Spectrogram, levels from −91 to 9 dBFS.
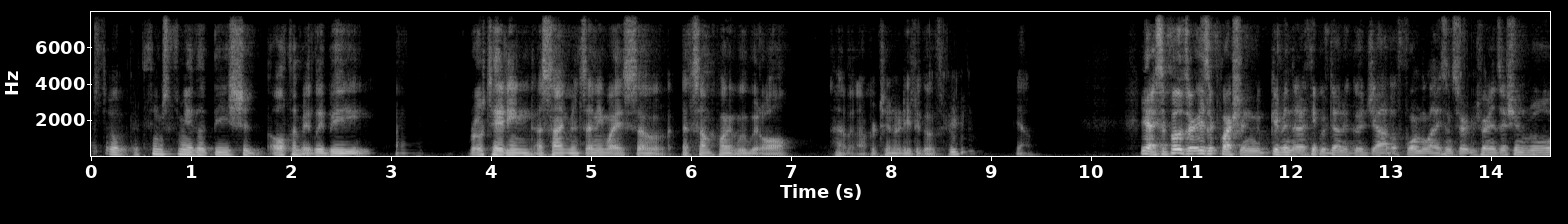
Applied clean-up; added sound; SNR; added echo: neural mask model DeepFilterNet 3.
